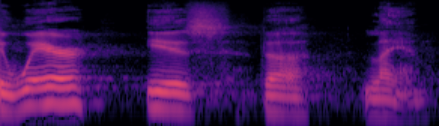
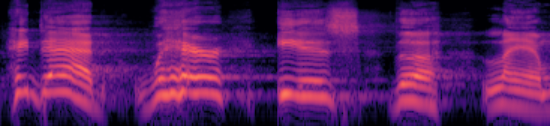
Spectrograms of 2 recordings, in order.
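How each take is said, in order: First: Quiet congregational echo; soft call-and-response. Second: Drawn-out question with weight on where; slow it right down on the key line; slow emphatic question. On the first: Shown as a demonstration. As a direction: lower and softer, fading into lamb. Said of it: "Will you say that with me today". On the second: Acted. Preacher repeats key question slowly.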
